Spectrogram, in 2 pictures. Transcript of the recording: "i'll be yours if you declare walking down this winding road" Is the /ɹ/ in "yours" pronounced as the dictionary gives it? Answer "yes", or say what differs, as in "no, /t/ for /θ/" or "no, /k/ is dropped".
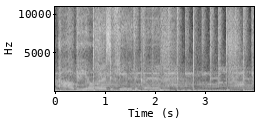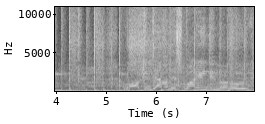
no, /l/ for /ɹ/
